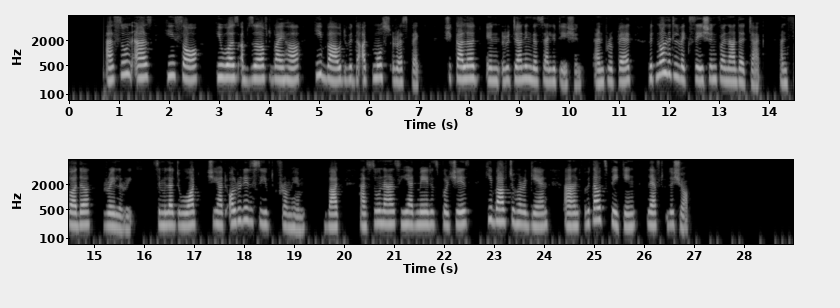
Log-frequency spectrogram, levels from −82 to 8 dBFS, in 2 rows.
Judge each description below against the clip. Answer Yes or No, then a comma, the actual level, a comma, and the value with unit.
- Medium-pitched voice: No, high, 220 Hz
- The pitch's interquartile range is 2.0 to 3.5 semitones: Yes, average, 2.7 semitones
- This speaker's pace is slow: Yes, slow, 130 wpm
